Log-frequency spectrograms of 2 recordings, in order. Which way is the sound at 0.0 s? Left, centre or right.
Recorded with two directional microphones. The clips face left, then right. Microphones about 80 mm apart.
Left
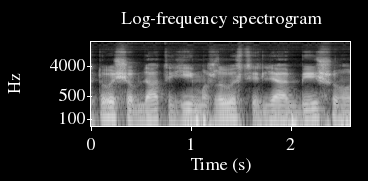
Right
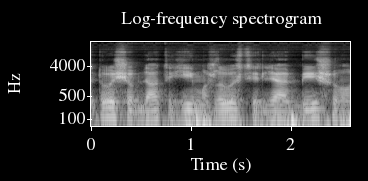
Right.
